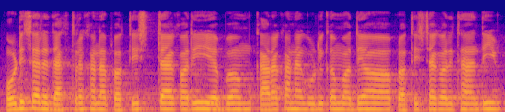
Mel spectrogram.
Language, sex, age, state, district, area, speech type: Odia, male, 18-30, Odisha, Khordha, rural, spontaneous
